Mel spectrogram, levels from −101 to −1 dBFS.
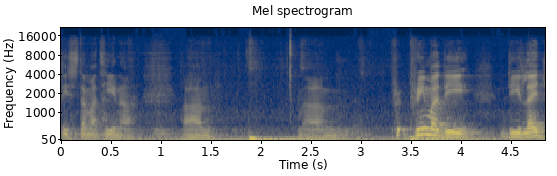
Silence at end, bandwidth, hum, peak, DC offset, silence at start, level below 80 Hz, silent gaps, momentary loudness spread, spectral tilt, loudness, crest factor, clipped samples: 0 s; 14 kHz; none; -10 dBFS; under 0.1%; 0 s; -36 dBFS; none; 20 LU; -7 dB/octave; -30 LUFS; 18 dB; under 0.1%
